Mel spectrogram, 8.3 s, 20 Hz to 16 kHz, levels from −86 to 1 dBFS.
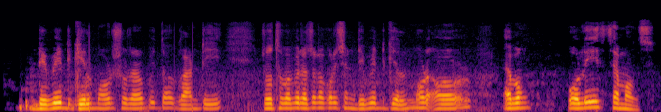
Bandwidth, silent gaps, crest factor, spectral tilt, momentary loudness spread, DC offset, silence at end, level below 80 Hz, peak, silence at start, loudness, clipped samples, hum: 7.8 kHz; none; 18 dB; -8 dB/octave; 11 LU; under 0.1%; 0.15 s; -56 dBFS; -4 dBFS; 0.25 s; -20 LUFS; under 0.1%; none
